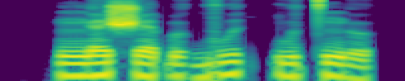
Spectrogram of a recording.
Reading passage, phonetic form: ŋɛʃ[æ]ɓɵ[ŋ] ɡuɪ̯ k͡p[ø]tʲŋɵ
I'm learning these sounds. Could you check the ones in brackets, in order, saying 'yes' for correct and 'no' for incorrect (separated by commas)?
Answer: no, no, no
